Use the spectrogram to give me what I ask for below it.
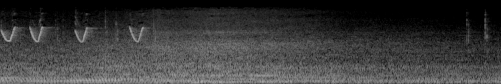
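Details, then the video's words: Hill prinia learning its song: four quick V-shaped whistles, falling then rising, delivered in the first second and a half, followed by quiet with steady background traffic hum. "ciblek gunung belajar bunyi"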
